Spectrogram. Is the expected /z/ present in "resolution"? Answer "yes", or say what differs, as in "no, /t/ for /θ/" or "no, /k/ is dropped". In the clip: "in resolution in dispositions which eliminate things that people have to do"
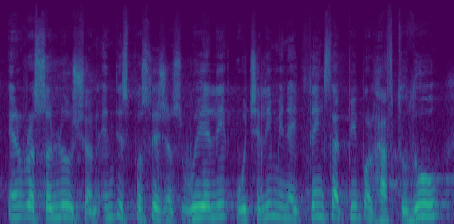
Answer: no, /s/ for /z/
